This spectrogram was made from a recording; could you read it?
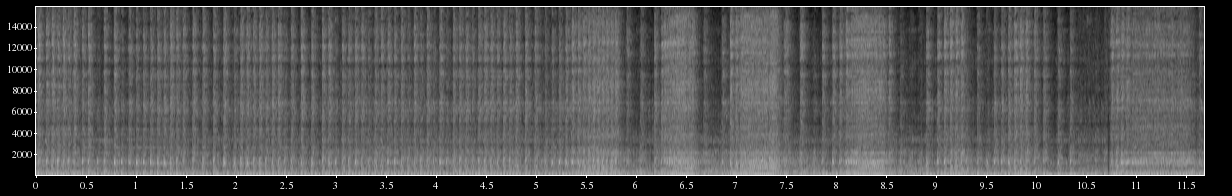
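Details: Two-stroke motorcycle (Poswan/VJR) just fitted with an RC CDI and rewired: crisp, busy running with steady crackle and a few throttle blips, firing cleanly without hesitation; normal running.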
